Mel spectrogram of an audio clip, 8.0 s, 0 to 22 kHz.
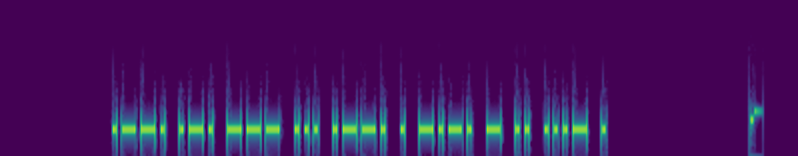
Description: Morse code, heard as a keyed tone, about 25 wpm, 700 Hz. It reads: PROSPECTIVE
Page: morse-code-ninja-practice-25wpm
